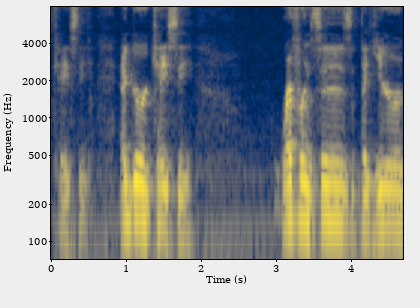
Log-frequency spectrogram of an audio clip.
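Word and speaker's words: Cayce: 2025 and 2026 Edgar I think it's pronounced Casey Edgar Casey references the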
